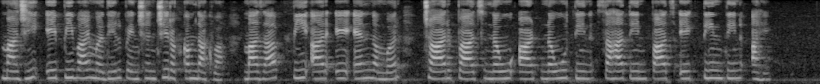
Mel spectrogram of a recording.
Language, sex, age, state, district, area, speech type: Marathi, female, 18-30, Maharashtra, Raigad, rural, read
